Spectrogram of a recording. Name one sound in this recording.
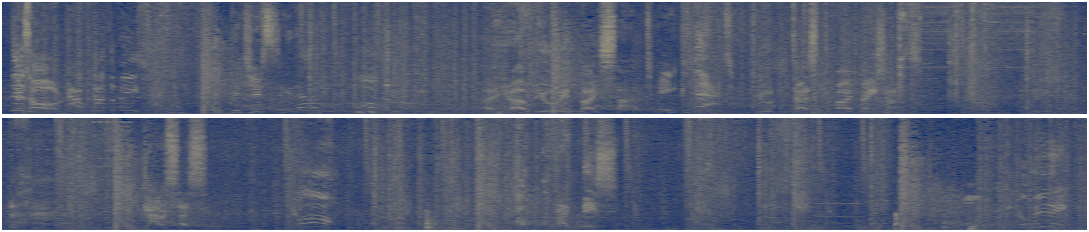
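Punches and blows land in a fast video game fight.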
